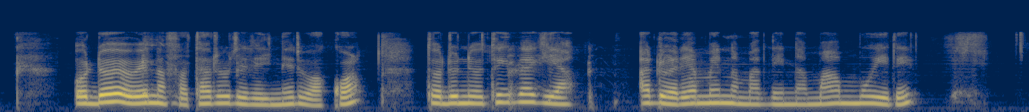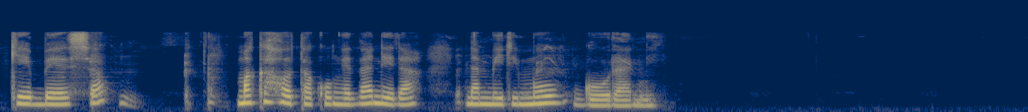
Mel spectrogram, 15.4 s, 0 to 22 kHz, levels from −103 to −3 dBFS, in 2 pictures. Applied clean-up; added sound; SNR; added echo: neural mask model DeepFilterNet 3.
